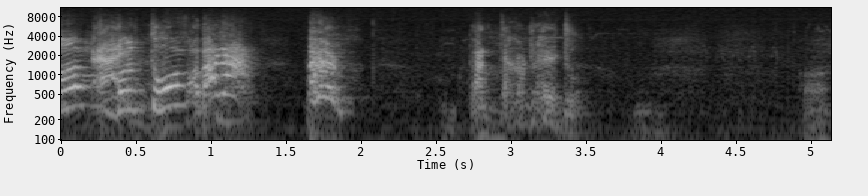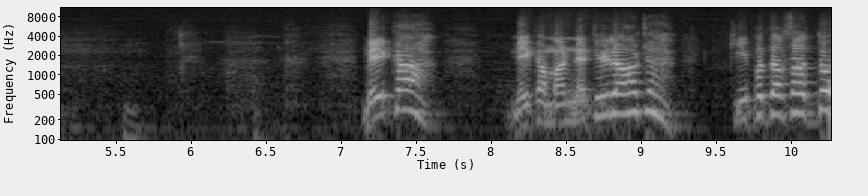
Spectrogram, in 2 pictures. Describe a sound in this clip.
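A man speaks angrily and loudly nearby.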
